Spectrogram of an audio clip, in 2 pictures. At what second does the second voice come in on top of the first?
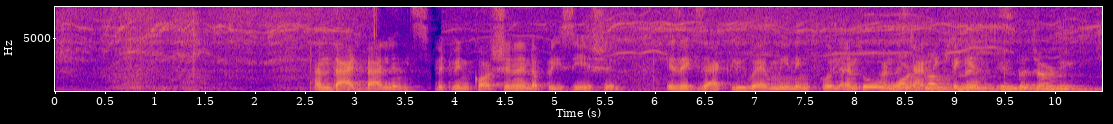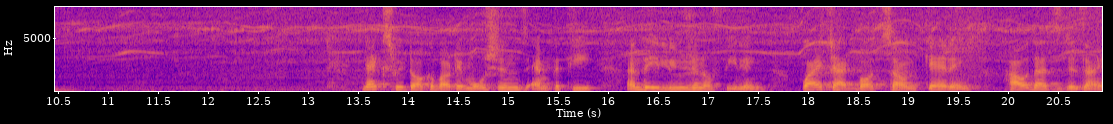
8 s

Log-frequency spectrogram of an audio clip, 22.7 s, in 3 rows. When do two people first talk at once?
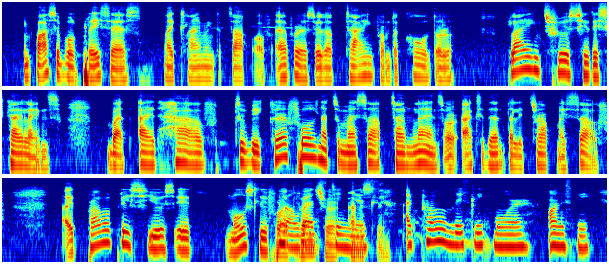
19 s

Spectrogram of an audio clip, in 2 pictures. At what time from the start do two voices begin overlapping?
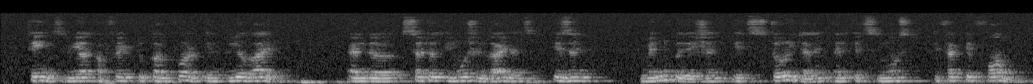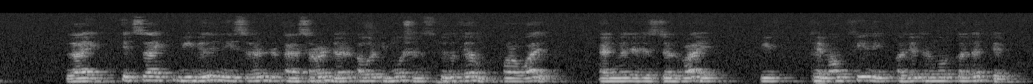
none

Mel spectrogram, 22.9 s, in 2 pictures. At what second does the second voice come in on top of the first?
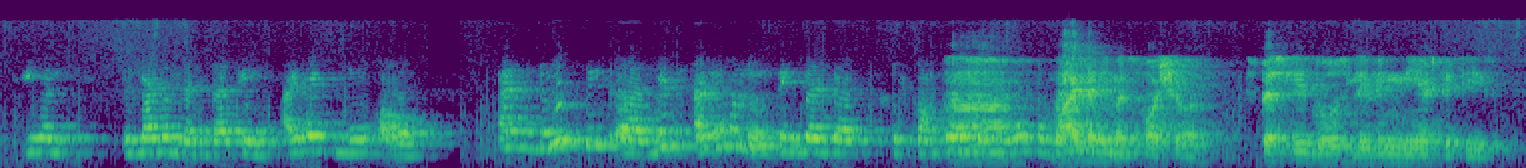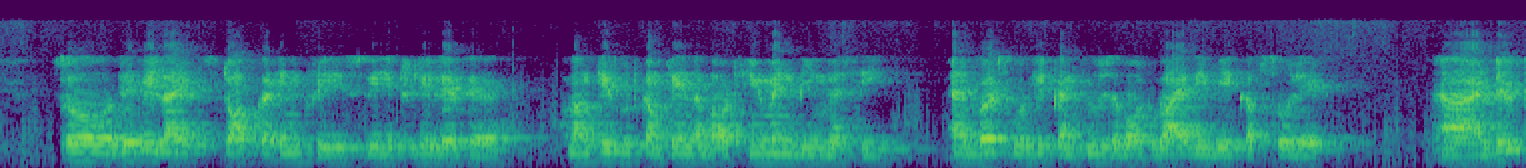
7 s

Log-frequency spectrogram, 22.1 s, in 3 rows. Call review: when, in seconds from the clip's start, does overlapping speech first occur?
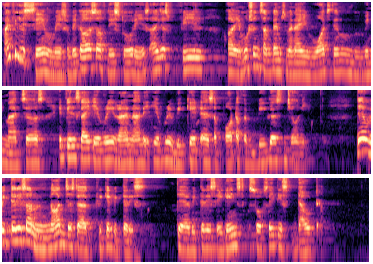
none

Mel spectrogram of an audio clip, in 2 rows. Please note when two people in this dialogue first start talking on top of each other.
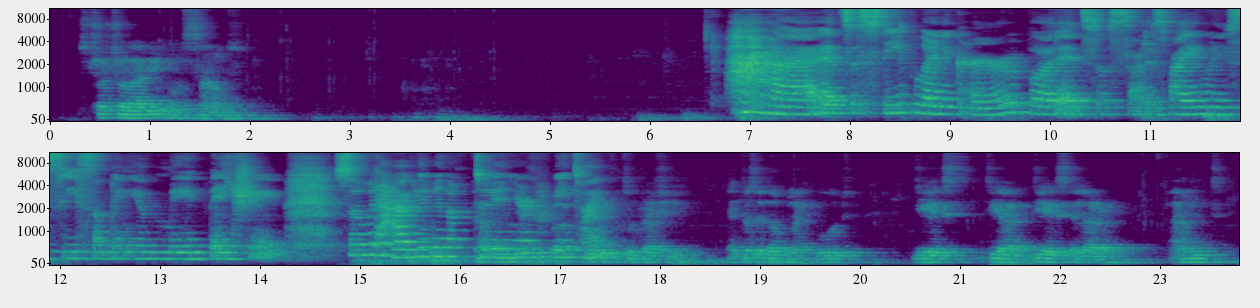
16 s

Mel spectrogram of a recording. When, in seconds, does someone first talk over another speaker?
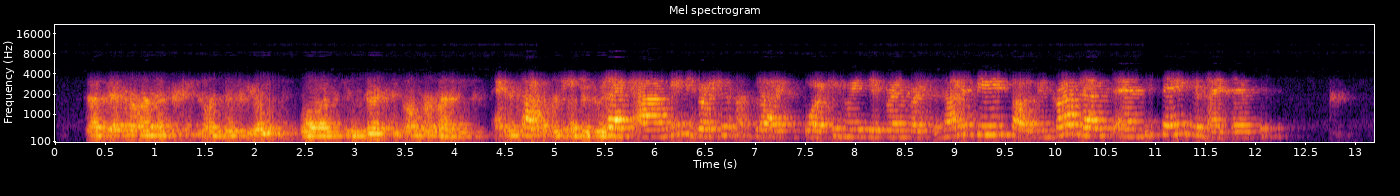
4 s

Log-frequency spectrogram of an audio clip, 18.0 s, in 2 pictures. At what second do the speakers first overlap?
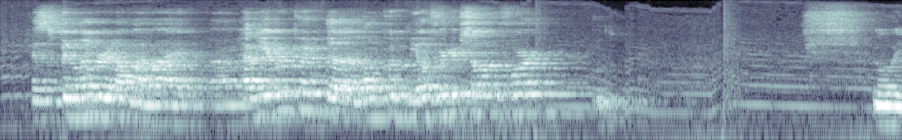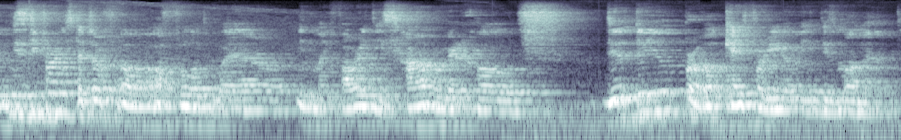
none

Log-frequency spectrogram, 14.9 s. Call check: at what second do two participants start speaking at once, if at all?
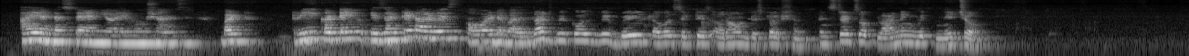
none

